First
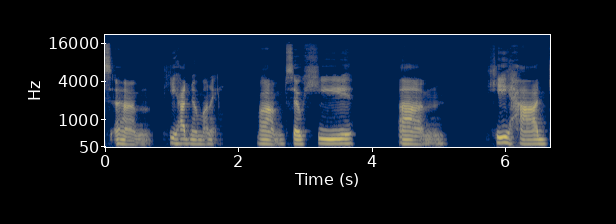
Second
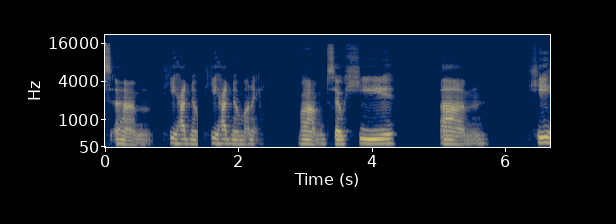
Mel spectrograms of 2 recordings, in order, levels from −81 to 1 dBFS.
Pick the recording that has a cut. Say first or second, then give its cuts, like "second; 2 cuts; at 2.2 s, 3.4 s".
second; 1 cut; at 1.4 s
